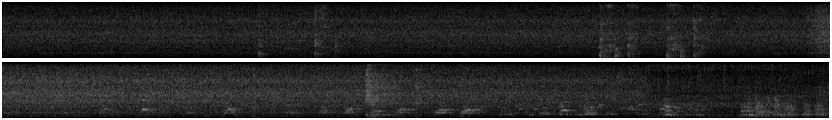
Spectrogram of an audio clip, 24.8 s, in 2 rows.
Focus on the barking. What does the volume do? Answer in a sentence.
The loudness of the barking goes up.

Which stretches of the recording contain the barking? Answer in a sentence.
You can hear the barking from 13.2 to 24.7 s.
